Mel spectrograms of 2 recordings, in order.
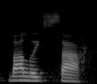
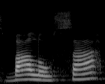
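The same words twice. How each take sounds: First: "baloiçar" com ditongo OI; variante com OI. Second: "Balouçar" com ditongo OU; variante com OU. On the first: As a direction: marque o I de "baloiçar". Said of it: "ora vou ter grafado com oi". ("baloiçar" dito ba-loi-çar) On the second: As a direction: marque o U de "Balouçar". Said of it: "ora grafado com ou". ("Balouçar" dito ba-lou-çar) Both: Shown as a demonstration.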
